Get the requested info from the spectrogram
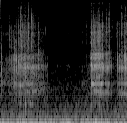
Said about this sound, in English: I had to take a good sip of coffee there.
